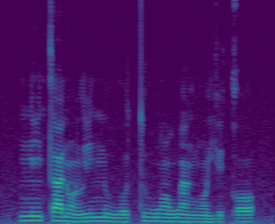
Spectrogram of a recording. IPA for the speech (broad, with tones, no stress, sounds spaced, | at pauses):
n ĩ˦ t a˦ ɾ ɔ̃˧ l i˦ n u˦˨ w o˧ t u˦ w ɔ̃˦ w ã˧ ɡ ɔ̃˨ j e˨ ɡ ɔ˧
